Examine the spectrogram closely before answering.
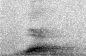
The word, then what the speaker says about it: Wang: igual la v igual la W se pronuncia como una u bien la W es como una u por ejemplo hay un apellido muy común en China que es wang wang en pinin se escribe con la W y se pronuncia como una u wang wang es uno de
